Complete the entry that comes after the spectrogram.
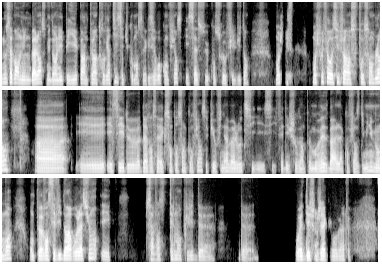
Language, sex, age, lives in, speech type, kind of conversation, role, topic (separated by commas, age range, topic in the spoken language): French, male, 30-34, France, conversation, unstructured, none, Quelles compétences en négociation as-tu développées en échangeant avec des personnes de cultures différentes ?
